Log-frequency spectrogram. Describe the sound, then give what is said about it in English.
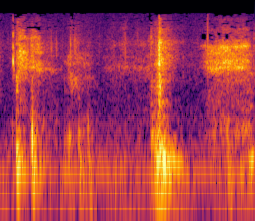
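A door opens, with a latch click and a few soft knocks, then a sharper thump midway and a hissing, scraping sweep as it swings. No one speaks. “Get the door”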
